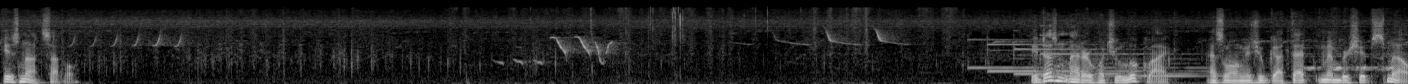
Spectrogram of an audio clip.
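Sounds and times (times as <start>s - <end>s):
faint steady hiss: 0.0s - 14.0s
birds chirping: 4.8s - 6.2s, 7.4s - 14.0s.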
